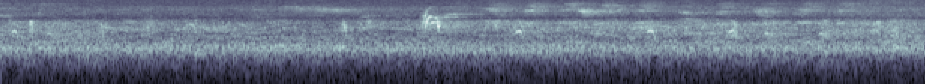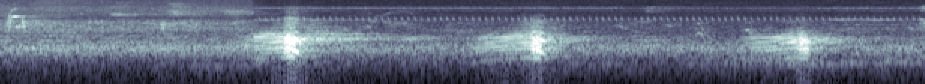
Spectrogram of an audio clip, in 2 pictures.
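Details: A wild Canada goose pair calling from a lily-pad perch in Massachusetts, USA, gives three loud, nasal honks about a second apart; one goose spins its head while calling. Faint small-bird twittering and steady hiss are heard first.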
